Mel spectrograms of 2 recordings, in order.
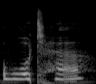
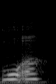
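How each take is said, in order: First: It is said with every letter, t fully pronounced. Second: It is said in an exaggerated British way, t dropped.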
